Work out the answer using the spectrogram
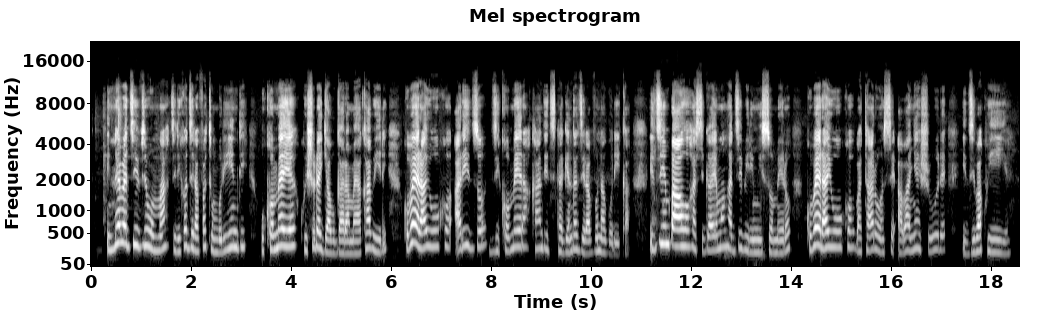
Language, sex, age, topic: Rundi, female, 25-35, education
